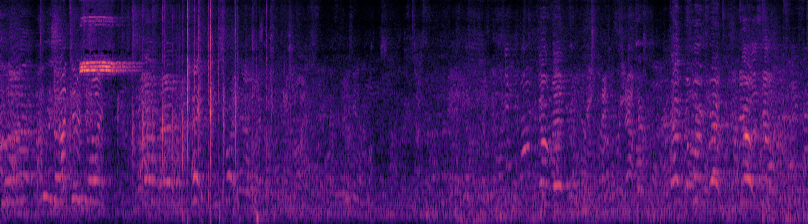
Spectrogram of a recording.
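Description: A crowd in a large echoing hall cheers and shouts with excitement.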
